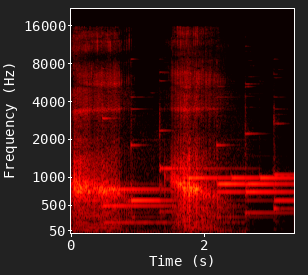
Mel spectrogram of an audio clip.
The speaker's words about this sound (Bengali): ব্যাং খুব ক্লান্ত হয়ে ঘুমিয়ে পড়ল। ঘুমিয়ে পড়ে নাক ডাকতে লাগলো।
